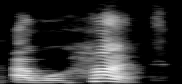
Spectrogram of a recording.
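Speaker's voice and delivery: ordinary talk, nothing marked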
